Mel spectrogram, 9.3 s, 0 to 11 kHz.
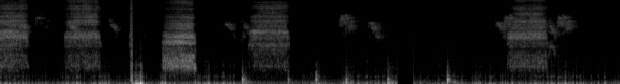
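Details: Nesting barn owls raising young, Cabañeros National Park, Spain, breeding season 2023, on a nest webcam: several drawn-out rasping hisses, brief high squeaky chirps between them, a few soft knocks and scrapes in the nest.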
